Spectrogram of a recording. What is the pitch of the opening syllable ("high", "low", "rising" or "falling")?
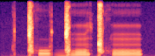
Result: low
